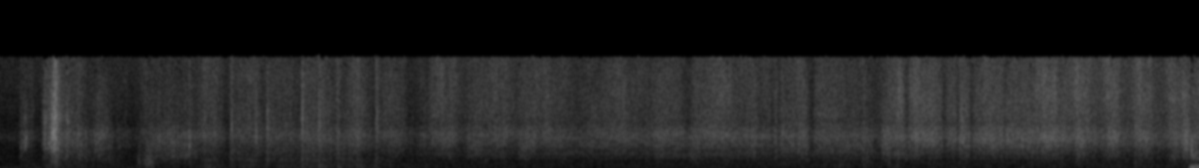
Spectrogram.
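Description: A paper towel rubbing oil finish onto olive wood spinning on a lathe: a faint, steady hiss, with a few sharp handling clicks in the first two seconds.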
